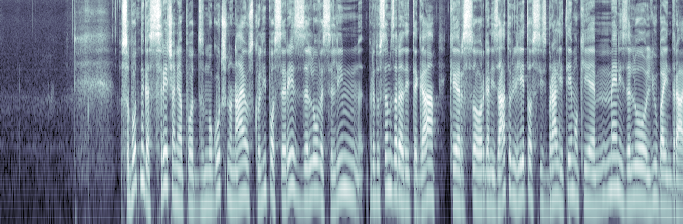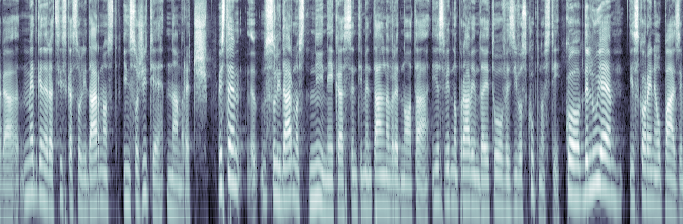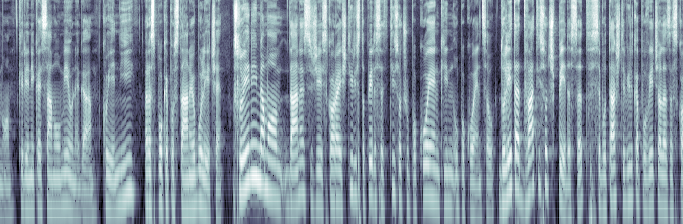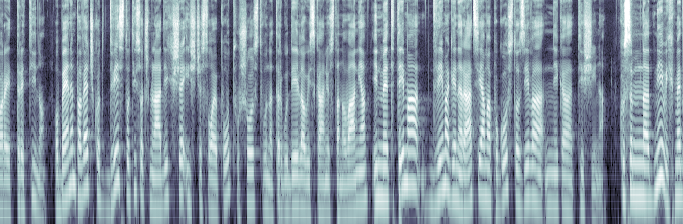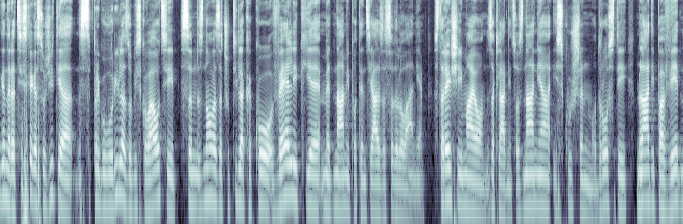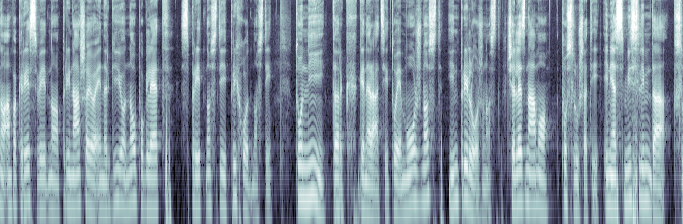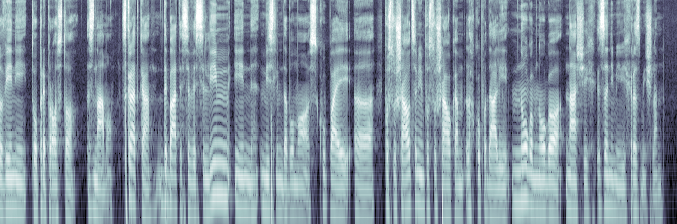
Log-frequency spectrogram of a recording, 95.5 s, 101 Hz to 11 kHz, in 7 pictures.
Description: Slavnostna govornica bo predsednica republike Nataša Pirc Musar, ki je za Koroški radio pred srečanjem povedala:
izjava predsednice republike pred Najevsko lipo.mp3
